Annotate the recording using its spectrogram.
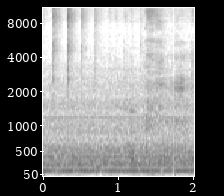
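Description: A few faint, sharp plastic clicks of a small Faber-Castell pencil sharpener being handled and worked at while someone tries to open it to empty the shavings, over a steady low hum.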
